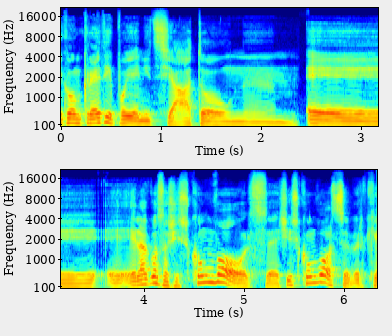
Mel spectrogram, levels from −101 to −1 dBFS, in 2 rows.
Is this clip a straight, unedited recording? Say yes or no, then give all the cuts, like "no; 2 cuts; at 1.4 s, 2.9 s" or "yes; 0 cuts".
no; 1 cut; at 2.4 s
